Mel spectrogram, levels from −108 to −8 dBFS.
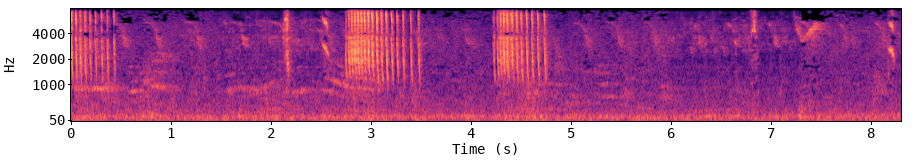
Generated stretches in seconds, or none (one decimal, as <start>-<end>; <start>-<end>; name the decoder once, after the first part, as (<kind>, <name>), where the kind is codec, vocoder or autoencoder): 1.5-2.5 (vocoder, HiFi-GAN); 6.0-7.3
